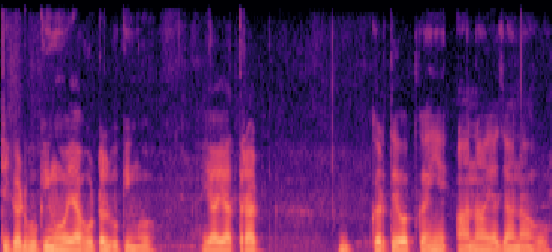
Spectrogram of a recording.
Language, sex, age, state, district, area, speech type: Hindi, male, 30-45, Uttar Pradesh, Ghazipur, urban, spontaneous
